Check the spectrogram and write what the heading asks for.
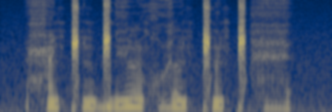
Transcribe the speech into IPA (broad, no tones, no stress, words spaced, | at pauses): ħẽǁə̃ ɡ͡ǁẽ lə̃χʷa̤lə̃ ǁə̃ ǁʰɛ̤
